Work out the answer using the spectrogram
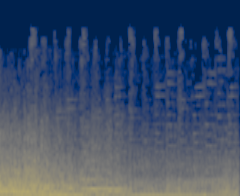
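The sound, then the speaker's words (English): Race cars roar along with their engines droning steadily and a rough, squealing edge of tire noise. The sound stays loud and continuous for the whole moment, with no voices. “all the cars are back in the race once again”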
